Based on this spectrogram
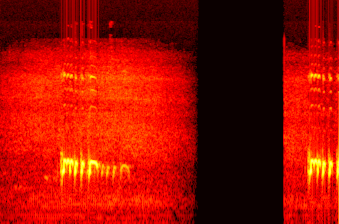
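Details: Dawn singing of a local zebra dove: a run of stuttering coos drawn out into a rolling trill, a long pause, then the next phrase starting, over steady background hiss.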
